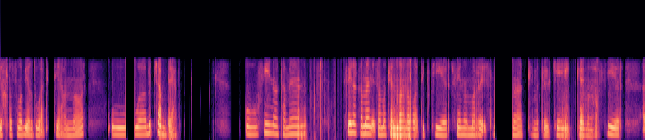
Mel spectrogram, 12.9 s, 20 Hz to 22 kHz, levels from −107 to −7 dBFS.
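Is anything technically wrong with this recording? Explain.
Yes. The speech has two problems: dropouts and bursts of decoder corruption.

A playback stall occurs twice, from 2.52 to 2.70 s (about 180 ms) and from 9.89 to 10.26 s (about 360 ms). The likely cause is that the player ran short of data or its output thread was held up, so nothing reached the output until it caught up. Each time the speech cuts off abruptly in mid-flow to silence, then resumes.

Bit errors on an ADPCM link damage the sound at 3.18 to 3.60 s, 5.94 to 6.95 s, 7.82 to 8.29 s and 11.18 to 12.01 s. Roughly one or two bits in a hundred arrive flipped, somewhat fewer in the last stretch. Because each corrupt bit knocks the decoder's step size and prediction off track, the damage persists for milliseconds beyond the error. This produces pops, gritty bursts and brief jumps in level over the telephone-band sound, which fits 32 kbit/s G.726 passing roughly 150 Hz to 3.4 kHz.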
